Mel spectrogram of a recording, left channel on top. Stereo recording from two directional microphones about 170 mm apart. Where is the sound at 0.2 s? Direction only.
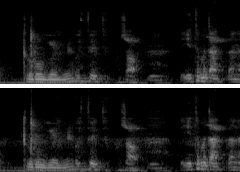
45° left (ahead or behind).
